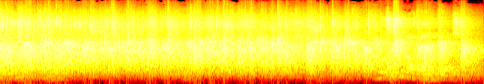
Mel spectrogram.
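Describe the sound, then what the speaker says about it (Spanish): Loud audience applause for a hairdressing presenter, a thick continuous burst of clapping that thins slightly toward the end, with scattered voices mixed in. "¿Les damos un aplauso?"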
